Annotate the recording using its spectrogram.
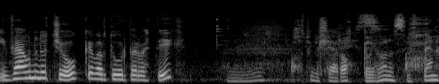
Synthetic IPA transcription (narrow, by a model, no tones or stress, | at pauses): ivɛwnənəd͡ʒʊɡɛvɔrduːrbɛɾwɛdɪɡ̥ | niɔd̥wiɡaɬiaɾɔɡ̥lˠihʊnənsɪθb̥ɛn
